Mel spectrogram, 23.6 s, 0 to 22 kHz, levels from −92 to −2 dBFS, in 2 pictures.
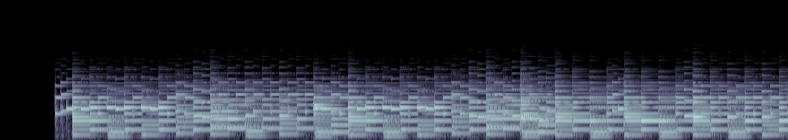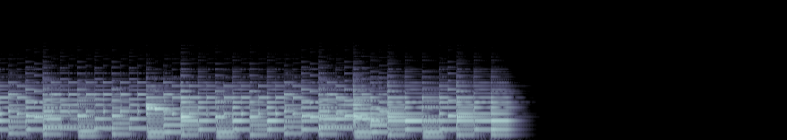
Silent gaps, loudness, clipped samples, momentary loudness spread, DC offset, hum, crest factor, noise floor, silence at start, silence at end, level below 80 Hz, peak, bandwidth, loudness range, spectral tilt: none; -28 LUFS; under 0.1%; 5 LU; under 0.1%; none; 16 dB; -49 dBFS; 0.8 s; 4 s; -54 dBFS; -12 dBFS; 4.6 kHz; 2 LU; -10 dB/octave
